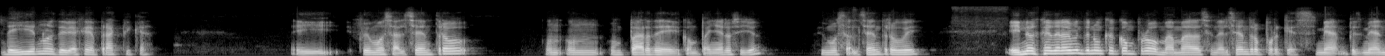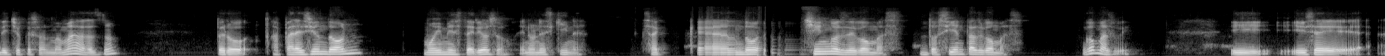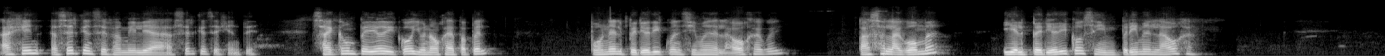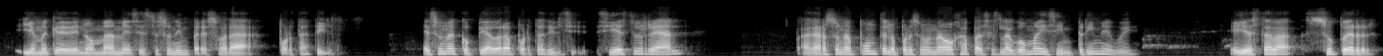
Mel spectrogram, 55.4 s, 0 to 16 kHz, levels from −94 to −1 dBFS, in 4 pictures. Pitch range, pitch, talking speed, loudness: 125-165 Hz, 140 Hz, 145 wpm, -20 LUFS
